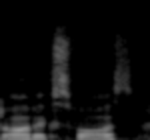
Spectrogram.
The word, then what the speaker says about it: OXPHOS: So, the ETC components, the proteins that actually perform oxphos, pronounced oxos, oxidative phosphorilation, they're made from instructions in both the nucleus and the mitochondria's own DNA.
